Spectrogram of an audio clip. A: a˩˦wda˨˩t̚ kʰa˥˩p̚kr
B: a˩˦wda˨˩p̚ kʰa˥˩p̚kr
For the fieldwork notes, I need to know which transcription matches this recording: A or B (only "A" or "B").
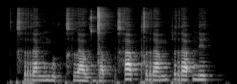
B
